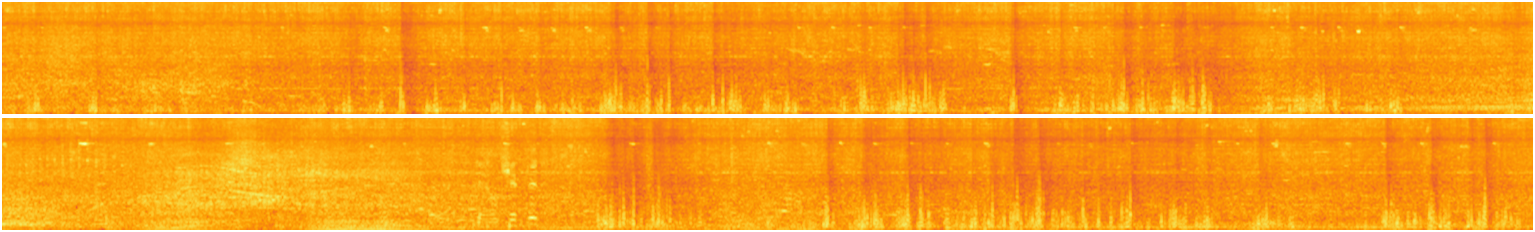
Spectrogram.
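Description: Ride noise inside an open pedicab moving along a city street: wind buffets the microphone in irregular gusts over tyre and road noise, with traffic around. A louder low rumble swells in the middle and then fades.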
